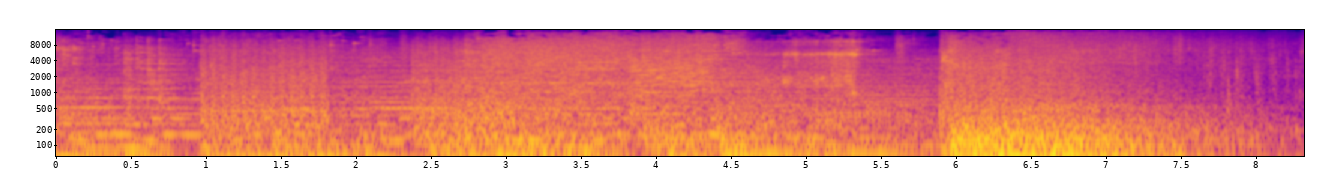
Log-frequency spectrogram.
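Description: Movie gunfire shatters glass in a loud, dense burst of crashing and breaking, with sustained debris noise and a second heavy impact partway through, no talking.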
